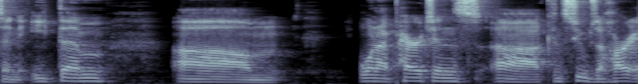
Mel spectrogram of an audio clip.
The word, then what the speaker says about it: Peryton: I think it's a Peryton, is how you pronounce it? Peryton.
